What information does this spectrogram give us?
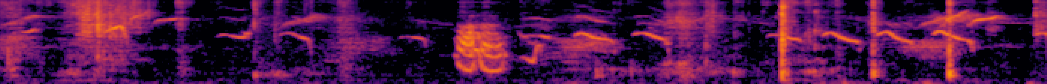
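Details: Francolin chicks at feeding time give a series of thin, high, down-curving peeps spaced a fraction of a second apart. Sharp taps and a brief rasping rustle break in between the calls.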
